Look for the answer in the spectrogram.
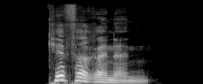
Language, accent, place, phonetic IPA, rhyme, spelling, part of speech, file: German, Germany, Berlin, [ˈkɪfəʁɪnən], -ɪfəʁɪnən, Kifferinnen, noun, De-Kifferinnen.ogg
- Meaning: plural of Kifferin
